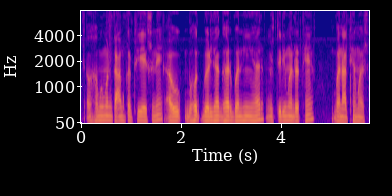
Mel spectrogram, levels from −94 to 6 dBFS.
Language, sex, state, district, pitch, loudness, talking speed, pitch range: Hindi, male, Chhattisgarh, Sarguja, 115 Hz, -28 LUFS, 185 wpm, 110-120 Hz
